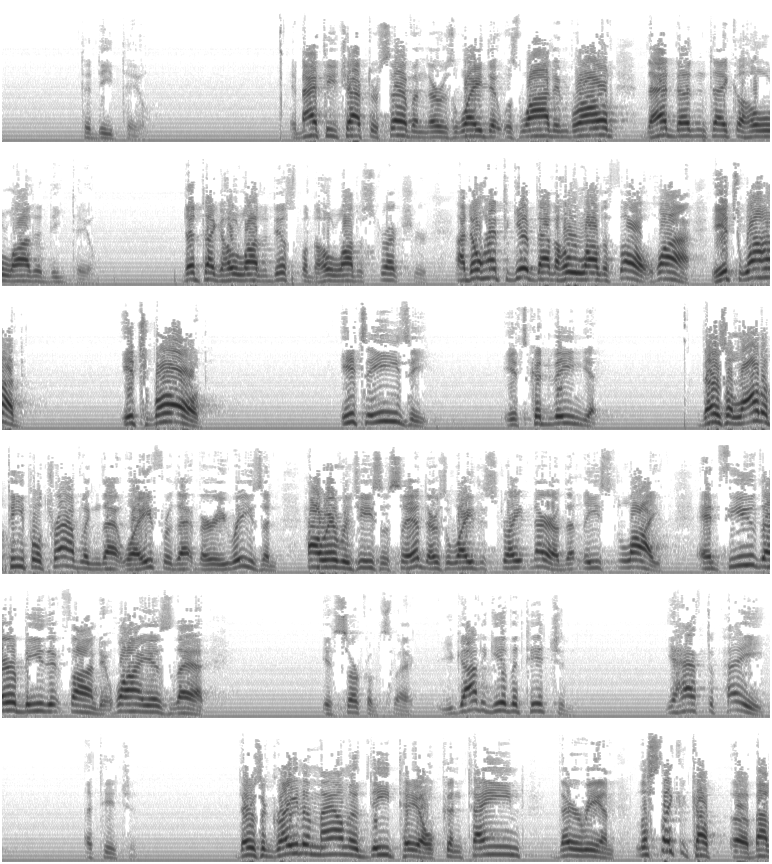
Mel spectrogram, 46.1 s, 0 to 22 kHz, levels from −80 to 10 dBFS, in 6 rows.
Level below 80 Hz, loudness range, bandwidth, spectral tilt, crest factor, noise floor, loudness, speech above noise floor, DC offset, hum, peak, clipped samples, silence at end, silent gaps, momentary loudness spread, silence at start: -42 dBFS; 7 LU; 14.5 kHz; -5 dB/octave; 12 dB; -41 dBFS; -14 LUFS; 26 dB; under 0.1%; 60 Hz at -40 dBFS; -2 dBFS; under 0.1%; 0 s; none; 14 LU; 0.8 s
